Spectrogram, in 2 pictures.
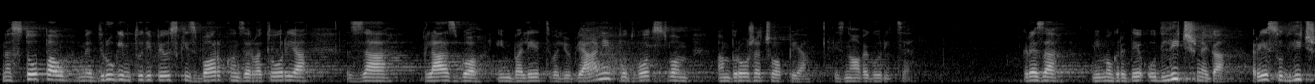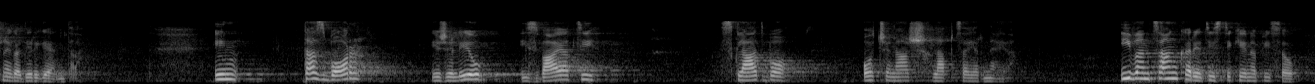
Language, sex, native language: Slovenian, female, Slovenian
